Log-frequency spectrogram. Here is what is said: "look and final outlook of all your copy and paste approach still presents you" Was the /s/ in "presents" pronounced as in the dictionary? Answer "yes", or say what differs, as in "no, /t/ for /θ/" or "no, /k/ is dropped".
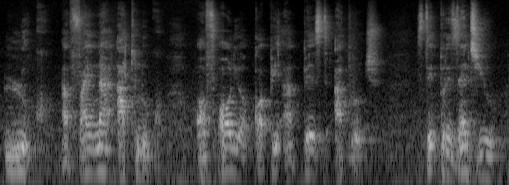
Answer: no, /s/ is dropped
